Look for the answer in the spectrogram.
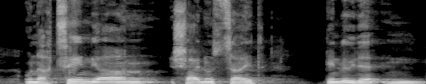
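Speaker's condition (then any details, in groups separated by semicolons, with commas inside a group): Parkinson's disease; needs much training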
